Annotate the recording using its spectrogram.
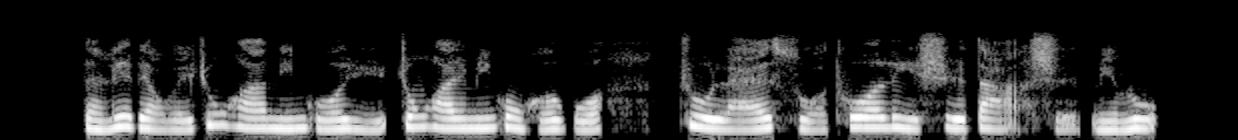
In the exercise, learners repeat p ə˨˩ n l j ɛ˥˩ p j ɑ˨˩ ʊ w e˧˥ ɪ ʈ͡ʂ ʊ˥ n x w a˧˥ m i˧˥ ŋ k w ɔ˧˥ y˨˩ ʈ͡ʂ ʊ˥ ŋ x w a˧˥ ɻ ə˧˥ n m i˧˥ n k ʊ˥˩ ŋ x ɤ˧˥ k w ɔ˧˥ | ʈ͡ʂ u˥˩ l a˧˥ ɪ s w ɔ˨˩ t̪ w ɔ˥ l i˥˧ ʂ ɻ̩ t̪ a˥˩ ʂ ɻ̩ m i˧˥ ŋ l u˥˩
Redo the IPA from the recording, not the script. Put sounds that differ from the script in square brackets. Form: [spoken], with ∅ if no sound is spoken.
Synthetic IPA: p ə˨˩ n l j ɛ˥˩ p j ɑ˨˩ ʊ w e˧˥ ɪ ʈ͡ʂ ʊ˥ [ŋ] x w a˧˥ m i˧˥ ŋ k w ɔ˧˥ y˨˩ ʈ͡ʂ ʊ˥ ŋ x w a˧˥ ɻ ə˧˥ n m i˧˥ n k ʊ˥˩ ŋ x ɤ˧˥ k w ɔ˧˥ | ʈ͡ʂ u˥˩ l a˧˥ ɪ s w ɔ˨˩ [t̪ʰ] w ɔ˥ l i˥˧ ʂ ɻ̩ t̪ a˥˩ ʂ ɻ̩ m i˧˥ ŋ l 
